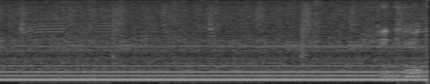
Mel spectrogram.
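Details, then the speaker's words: Kenmore electric washer-dryer laundry center moving from wash to rinse: drain pump emptying water before spin, steady even low hum with clean tone, running nice and fast, no rattle; normal. "All right, now we're moving out of the wash cycle into the rinse cycle, and it's draining the water out."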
